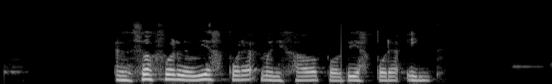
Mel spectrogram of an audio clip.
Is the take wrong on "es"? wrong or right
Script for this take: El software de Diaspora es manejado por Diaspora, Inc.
wrong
